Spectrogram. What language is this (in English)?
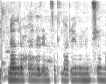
Icelandic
